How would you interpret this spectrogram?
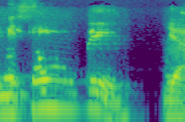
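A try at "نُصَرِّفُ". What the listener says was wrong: Ya, jadi roknya jangan ikut tebal, karena dia kasroh.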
